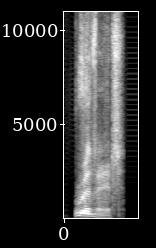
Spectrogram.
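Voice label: "rivet", British English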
